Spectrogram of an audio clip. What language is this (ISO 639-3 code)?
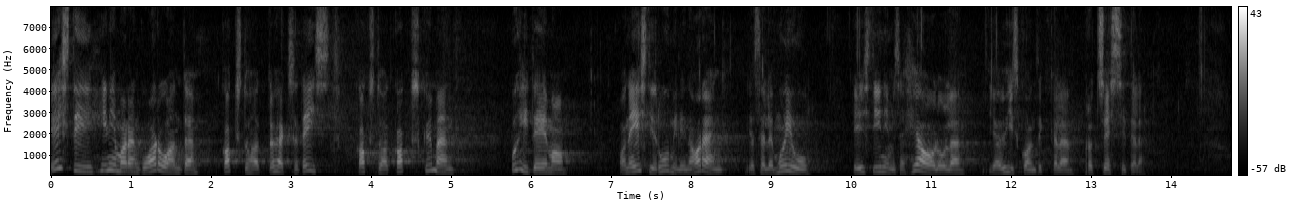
est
